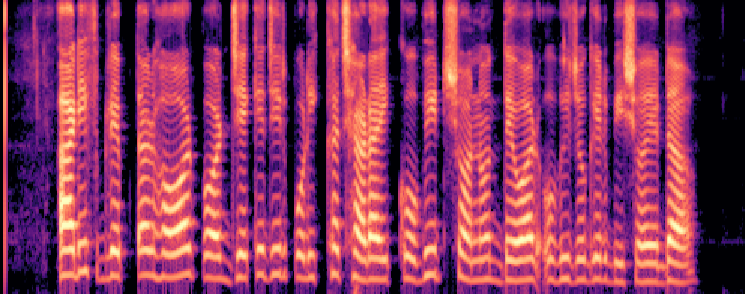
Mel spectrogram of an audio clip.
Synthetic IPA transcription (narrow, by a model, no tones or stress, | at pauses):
aɾifɡɾep̚t̪aɾɦɔoaɾpɔɾd͡ʑeked͡ʑiɾpoɾikʰːat͡ɕʰaɽaekobʱiɖʃɔnot̪d̪eoaɾo̰bʱid͡ʑoɡeɾbiʃɔeɖa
